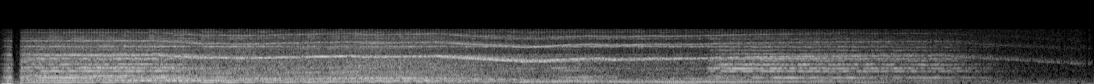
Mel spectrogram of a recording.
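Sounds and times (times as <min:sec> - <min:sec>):
siren: 0:00.0 - 0:10.9.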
